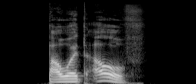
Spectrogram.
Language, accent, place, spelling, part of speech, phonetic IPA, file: German, Germany, Berlin, bauet auf, verb, [ˌbaʊ̯ət ˈaʊ̯f], De-bauet auf.ogg
- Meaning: second-person plural subjunctive I of aufbauen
